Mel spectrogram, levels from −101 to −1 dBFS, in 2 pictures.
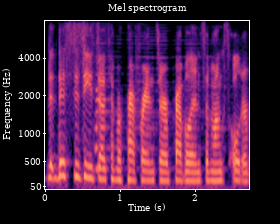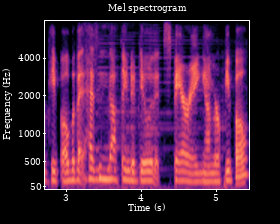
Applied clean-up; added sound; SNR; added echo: neural mask model DeepFilterNet 3.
